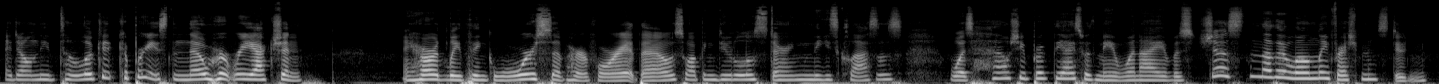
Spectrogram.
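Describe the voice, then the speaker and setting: A woman's voice: medium pitch, a little slow, dry recording. A woman game streamer reading a visual novel aloud, playfully stumbling over words and breaking into casual asides. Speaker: gaming channel host.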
